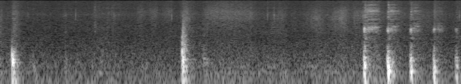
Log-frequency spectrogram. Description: Still coughing as usual.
